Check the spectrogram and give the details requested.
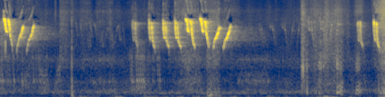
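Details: Male Kirtland's Warbler on its breeding territory in Michigan jack pines, June: short loud phrases of quick down-slurred chirps, one burst near the start and a longer run of about seven notes mid-way, with rustling and handling clicks.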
